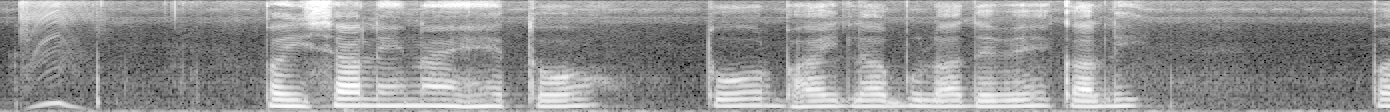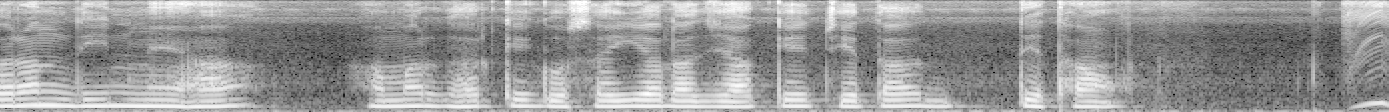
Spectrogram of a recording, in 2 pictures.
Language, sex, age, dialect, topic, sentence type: Chhattisgarhi, male, 31-35, Eastern, banking, statement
